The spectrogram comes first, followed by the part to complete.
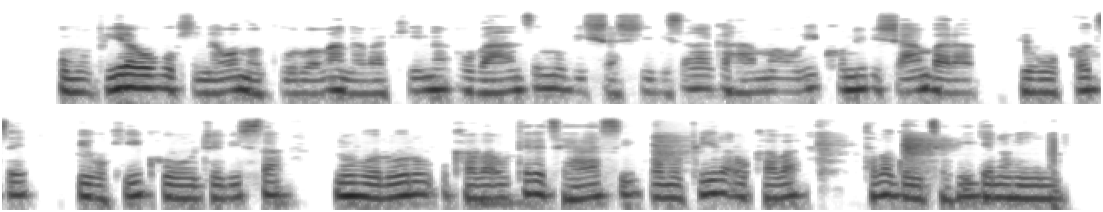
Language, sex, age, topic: Rundi, male, 25-35, education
